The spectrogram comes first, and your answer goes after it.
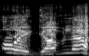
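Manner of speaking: hammed-up London street accent; joking cockney greeting. Mocking a British voice.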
